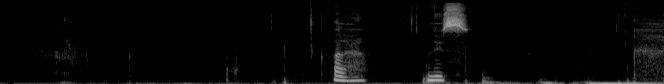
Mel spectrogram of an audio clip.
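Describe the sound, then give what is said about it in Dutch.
Soft clicks and sloshing of water being poured, then a few wet gulping and swallowing sounds of someone drinking, with a short spoken word in between. “Ik ga even een beetje water inschenken en ineens ook drinken.”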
